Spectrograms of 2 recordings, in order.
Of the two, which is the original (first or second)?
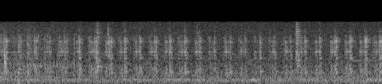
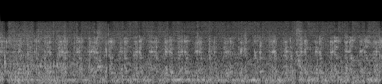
first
